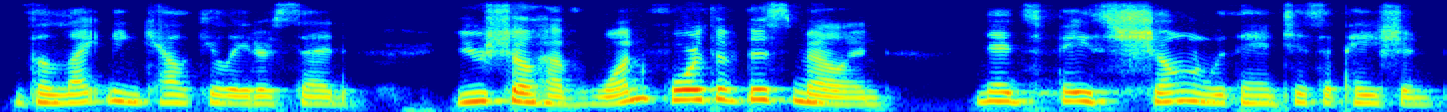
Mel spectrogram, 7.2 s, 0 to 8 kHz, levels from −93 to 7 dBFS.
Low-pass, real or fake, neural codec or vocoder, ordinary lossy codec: 7.2 kHz; real; none; Opus, 32 kbps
